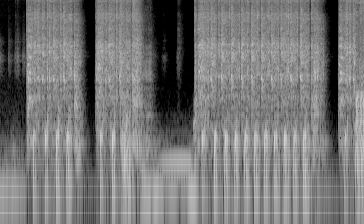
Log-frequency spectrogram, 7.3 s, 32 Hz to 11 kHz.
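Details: Huaniao HN125 Chinese motorcycle. It runs on starting fluid sprayed into the carb and barrel with no proper fuel supply. The single cranks, then catches in short ragged bursts of rapid firing that die out.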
